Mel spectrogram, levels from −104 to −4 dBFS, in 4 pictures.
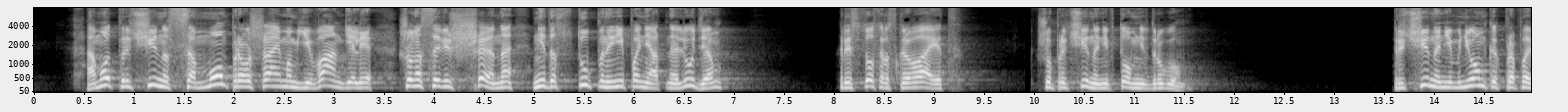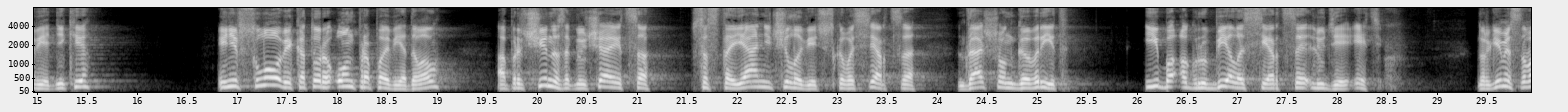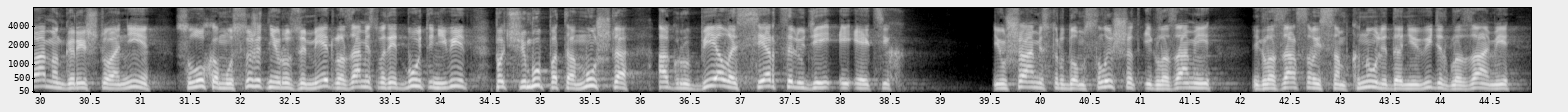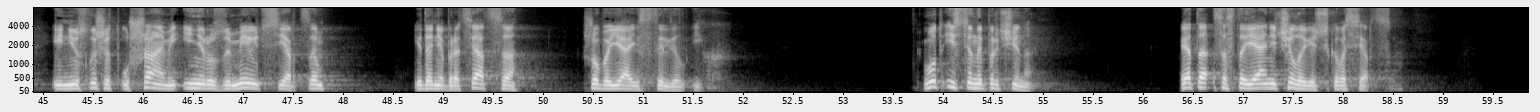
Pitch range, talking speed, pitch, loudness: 145-195 Hz, 115 wpm, 165 Hz, -18 LUFS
